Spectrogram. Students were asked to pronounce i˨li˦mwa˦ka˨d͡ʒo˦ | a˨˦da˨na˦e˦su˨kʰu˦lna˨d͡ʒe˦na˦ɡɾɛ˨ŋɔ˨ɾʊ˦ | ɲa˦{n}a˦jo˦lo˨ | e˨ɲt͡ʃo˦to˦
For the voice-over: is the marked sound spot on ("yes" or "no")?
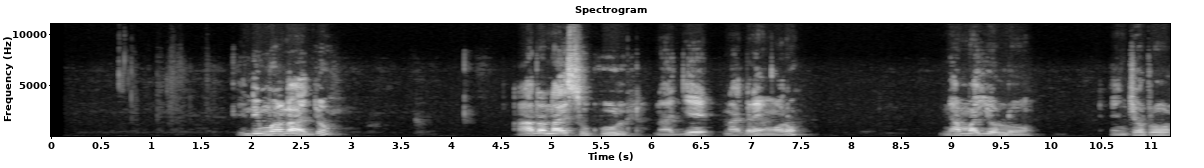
no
